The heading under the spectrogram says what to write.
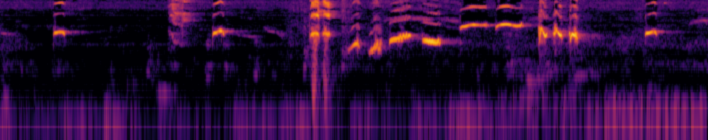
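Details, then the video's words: Oriental magpie-robin song, calm singing used as a lure for other birds: scattered whistled notes near the start, then a busy run of varied sweeping whistles, slurred phrases and sharp chips with sustained high tones, over a low background rumble. "kicau Kacer santai ampuh buat pancingan"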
